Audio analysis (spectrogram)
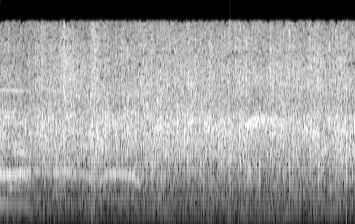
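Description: Loud, sustained audience applause for a speaker after his talk, a dense steady wash of many hands clapping at once, with a few faint whistles rising briefly above it.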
